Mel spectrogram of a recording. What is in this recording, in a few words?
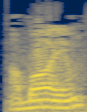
tamil danger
